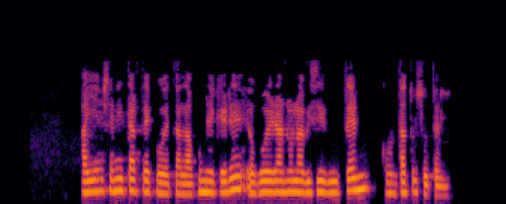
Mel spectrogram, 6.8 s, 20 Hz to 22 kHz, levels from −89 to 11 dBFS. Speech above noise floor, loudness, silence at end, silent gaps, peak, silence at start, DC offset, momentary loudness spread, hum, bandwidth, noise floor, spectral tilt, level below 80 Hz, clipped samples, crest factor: 51 dB; -17 LUFS; 0.75 s; 5.03-5.08 s; -2 dBFS; 1.1 s; under 0.1%; 6 LU; none; 7.4 kHz; -67 dBFS; -7.5 dB/octave; -60 dBFS; under 0.1%; 16 dB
